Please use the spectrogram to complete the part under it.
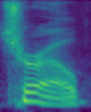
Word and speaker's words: churro: That's what you're saying it wrong. It's just churro, but right.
